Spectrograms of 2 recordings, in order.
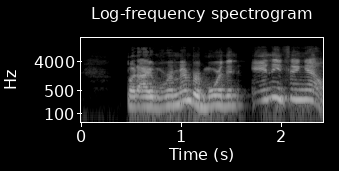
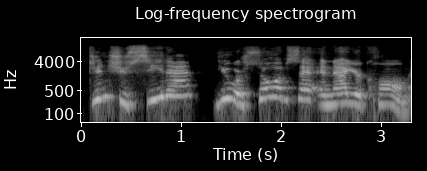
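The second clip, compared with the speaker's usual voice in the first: put-on high, wondering talk to a child; amazed praise; 9 semitones higher than usual. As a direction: marvel at the child's achievement.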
